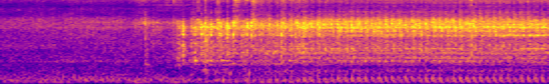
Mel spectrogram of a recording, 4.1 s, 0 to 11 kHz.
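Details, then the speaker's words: Mitsubishi MMR68 6.3 hp petrol walk-behind tiller, single cylinder: starts easily with one pull, settles into a quick even beat with no misses; engine in very good condition, normal running. "เครื่องดีมากครับเดี๋ยวฟังเสียงเครื่องยนตต์กันดูนะครับจะคล้ายๆกับไอ้คันที่ผมขายไปคันก่อนนะครับ"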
